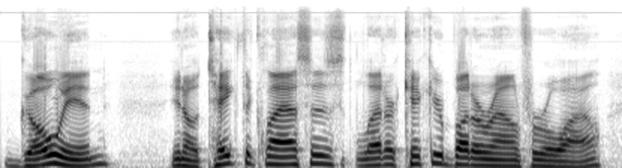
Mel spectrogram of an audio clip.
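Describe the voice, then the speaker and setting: A male host with a fairly high voice leads an interview in a relaxed, affirming way. He stumbles over a word now and then, and his voice sounds close and dry. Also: normal speed, clear, resonant tone, no echo. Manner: relaxed, affirming, some repeated words. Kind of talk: talk show interview.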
